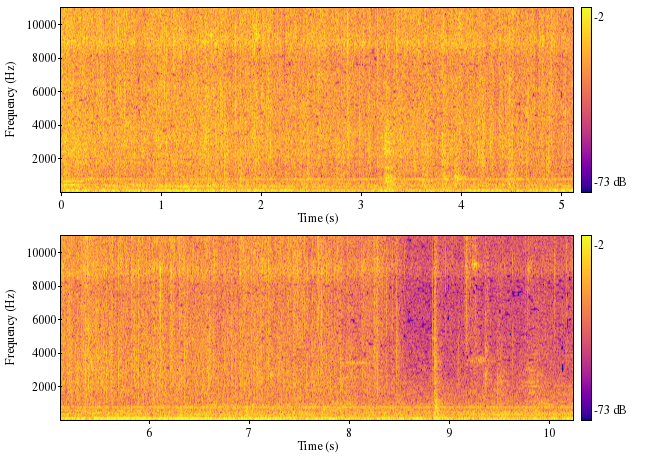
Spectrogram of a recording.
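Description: Ghee sizzling under a dosa on a hot tawa while it is brushed over the crêpe. The sizzle is steady, then drops off sharply about eight seconds in.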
